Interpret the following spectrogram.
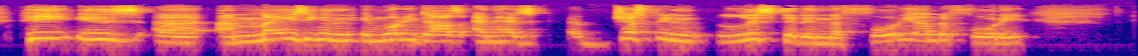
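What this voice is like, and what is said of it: Australian accent. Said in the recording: “I wish I had a cool accent like yours ... I hate the Australian accent”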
